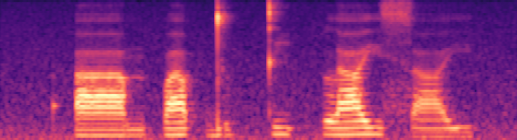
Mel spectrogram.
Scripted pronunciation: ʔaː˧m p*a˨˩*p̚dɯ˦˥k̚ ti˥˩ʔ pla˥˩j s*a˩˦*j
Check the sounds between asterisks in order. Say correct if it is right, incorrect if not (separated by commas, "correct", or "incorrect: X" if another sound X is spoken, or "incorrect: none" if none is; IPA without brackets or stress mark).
incorrect: a˥˩, incorrect: a˦˥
